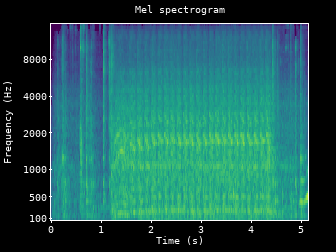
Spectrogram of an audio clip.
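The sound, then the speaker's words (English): A 1974 Dodge motorhome engine, an old vehicle slow to warm up, starts: a few uneven cranking bursts, then it catches into a steady, rough, mid-pitched running drone for about three seconds before dropping away. “This is a 1974 vehicle. It takes a good 30 minutes to warm up.”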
